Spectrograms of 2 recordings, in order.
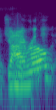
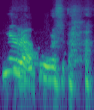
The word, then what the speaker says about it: gyro: A gyro, as most people would say, but it's actually pronounced Euro.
